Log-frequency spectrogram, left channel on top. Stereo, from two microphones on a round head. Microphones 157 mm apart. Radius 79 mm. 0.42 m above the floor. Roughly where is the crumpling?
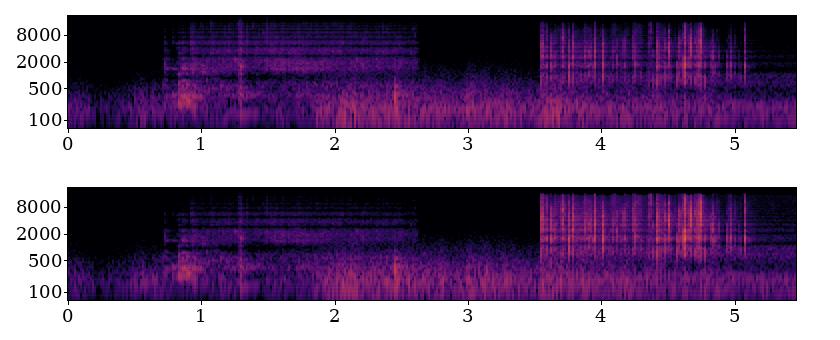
Right.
